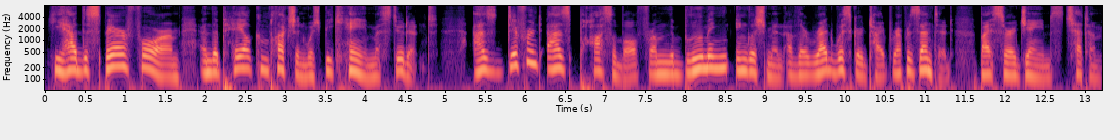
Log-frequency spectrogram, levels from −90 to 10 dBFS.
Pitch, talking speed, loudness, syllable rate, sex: 150 Hz, 140 wpm, -19 LUFS, 4.3 syllables/s, male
